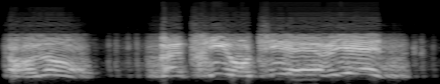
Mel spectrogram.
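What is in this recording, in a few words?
French damaged aa mood med; War Thunder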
